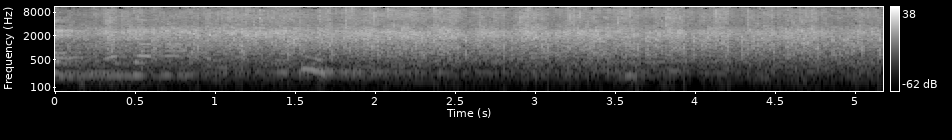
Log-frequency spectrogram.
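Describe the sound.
Sustained applause from an audience fills the whole stretch, dense and steady clapping from many hands, with faint voices murmuring underneath.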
